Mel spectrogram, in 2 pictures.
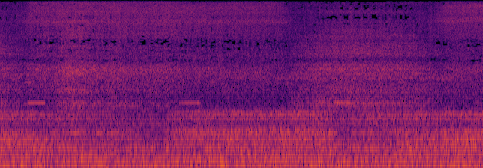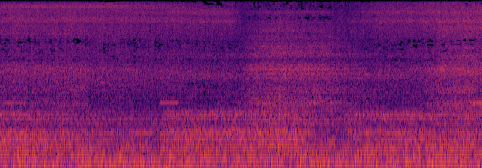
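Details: Faint, evenly spaced heart monitor beeps about every two seconds over the steady rushing hiss of a CPAP machine, used for sleep apnea therapy; a hospital-ambience relaxation recording with sporadic wheezing.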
